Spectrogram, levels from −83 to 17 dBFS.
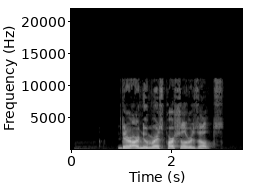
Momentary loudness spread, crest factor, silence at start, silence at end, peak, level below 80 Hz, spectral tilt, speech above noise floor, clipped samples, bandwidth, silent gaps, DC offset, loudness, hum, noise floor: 9 LU; 18 dB; 0.95 s; 0.45 s; -2 dBFS; -64 dBFS; -6 dB/octave; 49 dB; under 0.1%; 11.5 kHz; none; under 0.1%; -16 LUFS; none; -65 dBFS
